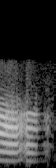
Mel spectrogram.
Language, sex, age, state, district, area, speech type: Assamese, female, 30-45, Assam, Sivasagar, rural, conversation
